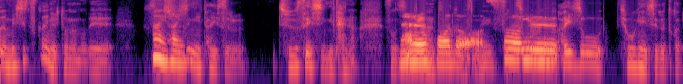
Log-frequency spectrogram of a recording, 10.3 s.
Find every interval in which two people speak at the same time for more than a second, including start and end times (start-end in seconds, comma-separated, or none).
6.3-8.4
